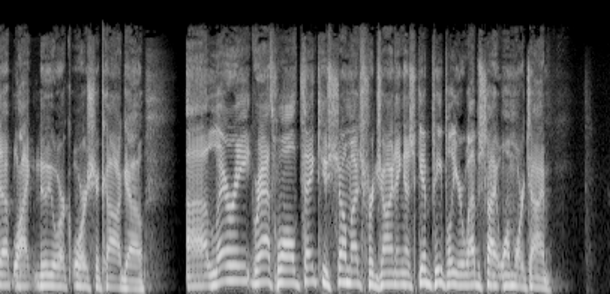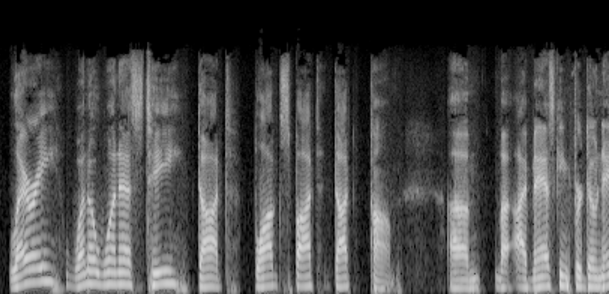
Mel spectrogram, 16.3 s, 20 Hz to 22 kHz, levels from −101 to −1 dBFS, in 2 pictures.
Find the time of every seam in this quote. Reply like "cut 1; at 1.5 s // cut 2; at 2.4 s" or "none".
cut 1; at 13.6 s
